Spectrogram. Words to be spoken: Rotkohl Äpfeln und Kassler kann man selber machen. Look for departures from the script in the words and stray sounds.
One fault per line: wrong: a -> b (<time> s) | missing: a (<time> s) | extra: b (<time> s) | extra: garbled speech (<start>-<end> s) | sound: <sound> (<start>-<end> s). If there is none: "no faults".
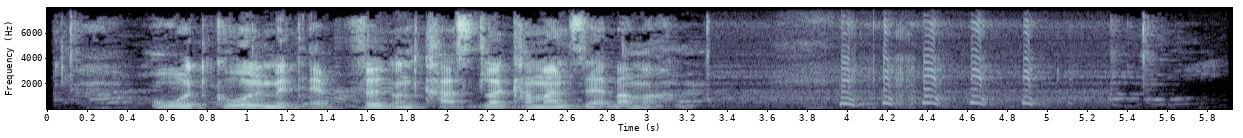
extra: mit (1.1 s)
sound: laugh (3.6-5.2 s)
